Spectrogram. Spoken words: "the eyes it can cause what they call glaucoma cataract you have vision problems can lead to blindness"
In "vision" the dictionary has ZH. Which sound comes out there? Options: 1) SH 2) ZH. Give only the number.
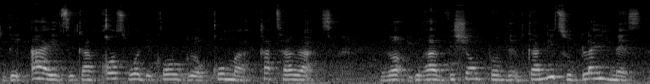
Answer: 1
